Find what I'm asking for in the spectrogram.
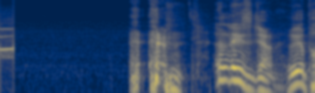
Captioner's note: clears throat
